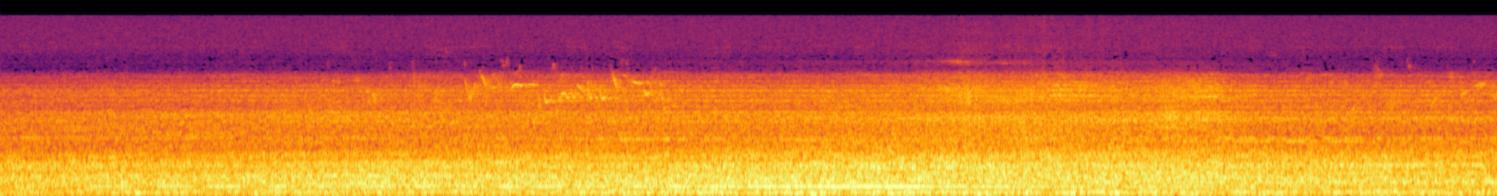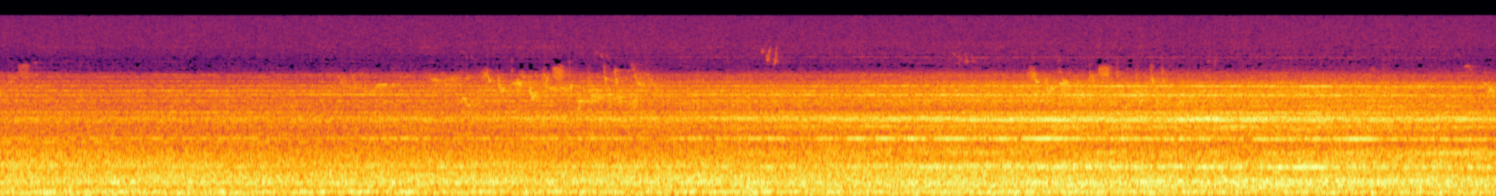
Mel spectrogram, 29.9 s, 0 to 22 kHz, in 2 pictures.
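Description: Deutsche Bahn Intercity 2 double-deck train passing under electric traction: a steady rumble of wheels rolling on the rails. A low hum sounds in the first ten seconds, and a higher whine joins in the second half.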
